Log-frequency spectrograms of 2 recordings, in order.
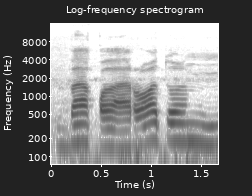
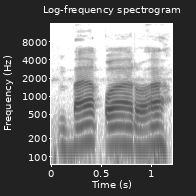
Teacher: تا کو ہاں میں بدل دیتے ہیں وقف میں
